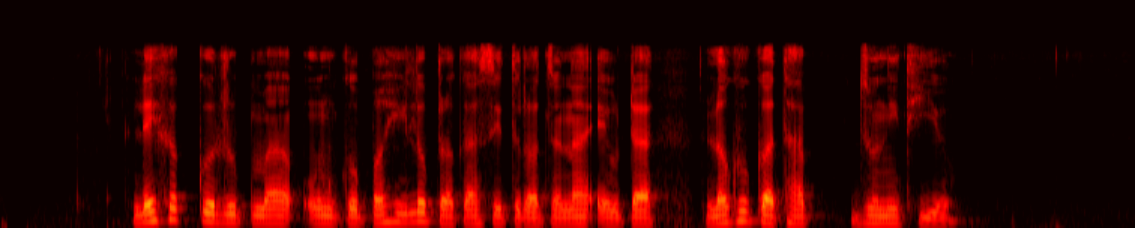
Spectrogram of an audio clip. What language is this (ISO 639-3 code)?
nep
